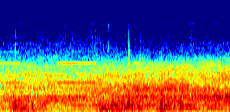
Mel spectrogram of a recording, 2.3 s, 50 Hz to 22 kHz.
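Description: Low-flying four-engine piston propeller plane, a Douglas taken for a C-54, approaching, its engine drone growing louder toward the end. A high electronic beep sounds twice in the first second.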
